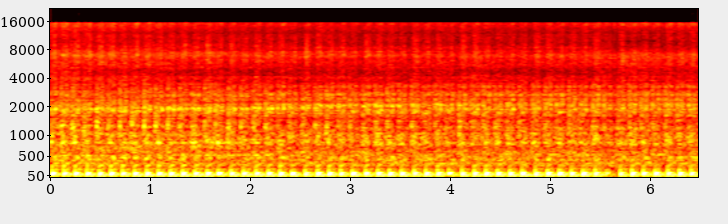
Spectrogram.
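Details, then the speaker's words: Used Suzuki Satria FU 150 motorcycle at idle: a steady, even low thump with light, regular tek-tek valve ticking. Considered normal and typical for the Satria FU; the engine is otherwise not noisy. "Hai suaranya nggak berisik kalau Satria sih wajar aja jika ada suara-suara tek tek tek tek seperti itu itu emang penyakitnya Satria FU rata-rata seperti begitu"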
